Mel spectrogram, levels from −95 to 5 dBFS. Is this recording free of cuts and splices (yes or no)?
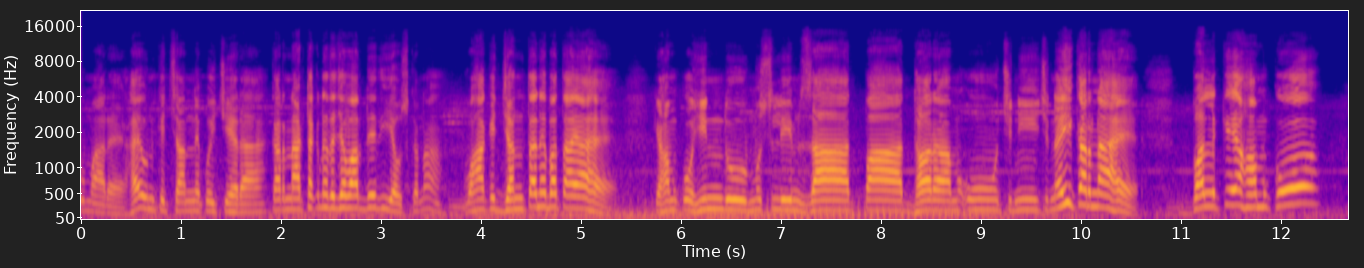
no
